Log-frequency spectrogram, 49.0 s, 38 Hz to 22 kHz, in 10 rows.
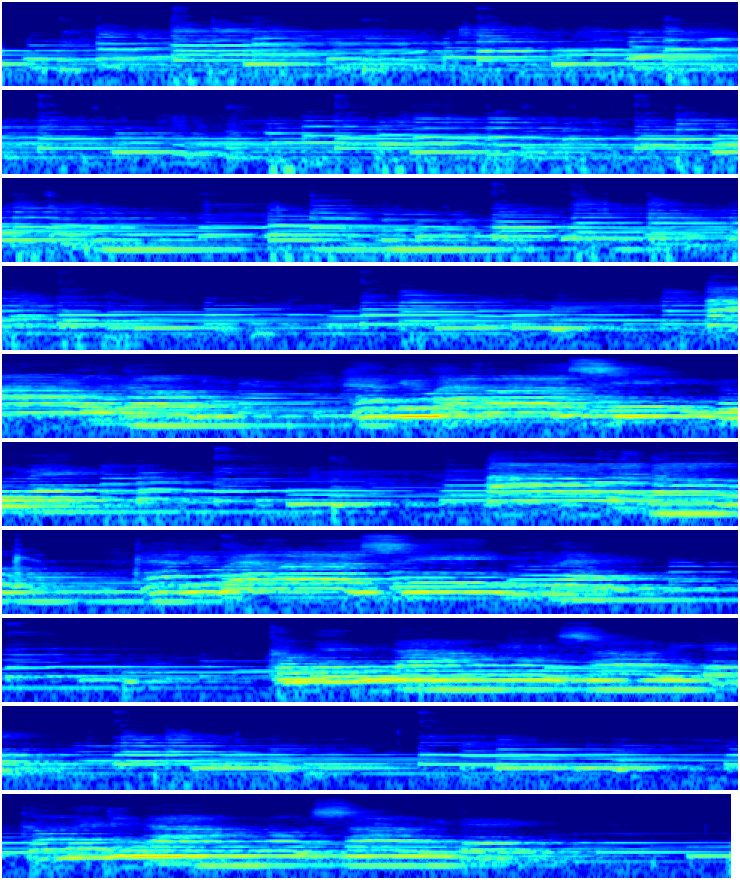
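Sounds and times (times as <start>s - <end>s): acoustic guitars playing chords: 0.0s - 49.0s
voices singing: 19.3s - 25.8s, 27.6s - 34.0s, 36.1s - 39.9s, 44.3s - 48.2s.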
